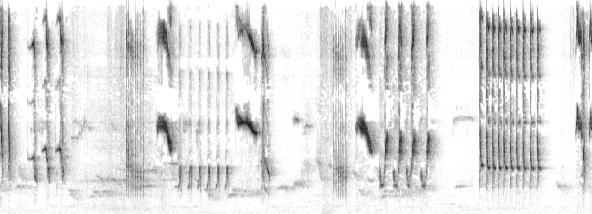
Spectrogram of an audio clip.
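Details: Mountain tailorbird in full, energetic song: rapid high trills, repeated thin whistled notes, descending slurs and scratchy bursts, with a long fast rattling trill near the end.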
